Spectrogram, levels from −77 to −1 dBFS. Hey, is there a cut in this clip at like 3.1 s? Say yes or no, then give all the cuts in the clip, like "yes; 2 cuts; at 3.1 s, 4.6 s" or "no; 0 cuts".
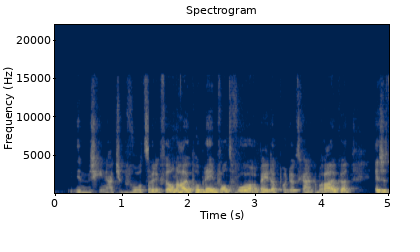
no; 1 cut; at 1.4 s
